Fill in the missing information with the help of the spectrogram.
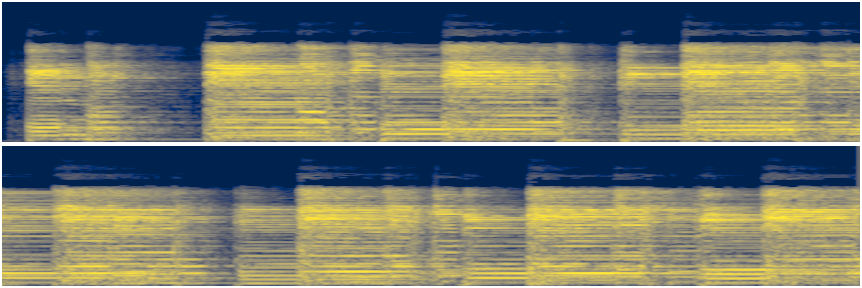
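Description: Background music led by strummed guitar chords, a new chord struck about once a second.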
